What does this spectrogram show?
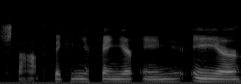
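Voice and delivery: mockingly mimicked words. Demonstrating a scorner, the speaker repeats a TV line, mocking his words. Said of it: "I'm mocking what he said".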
